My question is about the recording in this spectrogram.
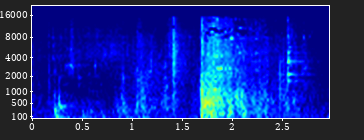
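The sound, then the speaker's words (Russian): A ceramic vase shatters in one loud crash, preceded by a few light clinks and followed by the brief rattle of scattering shards. No one speaks. “И не переживай из-за вазы. Какой вазы?”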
